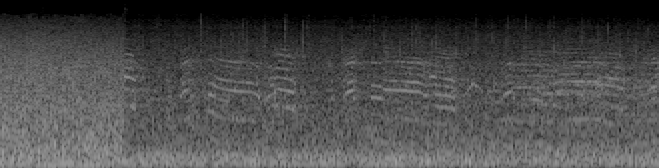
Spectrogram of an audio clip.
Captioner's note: lots of birds chirping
